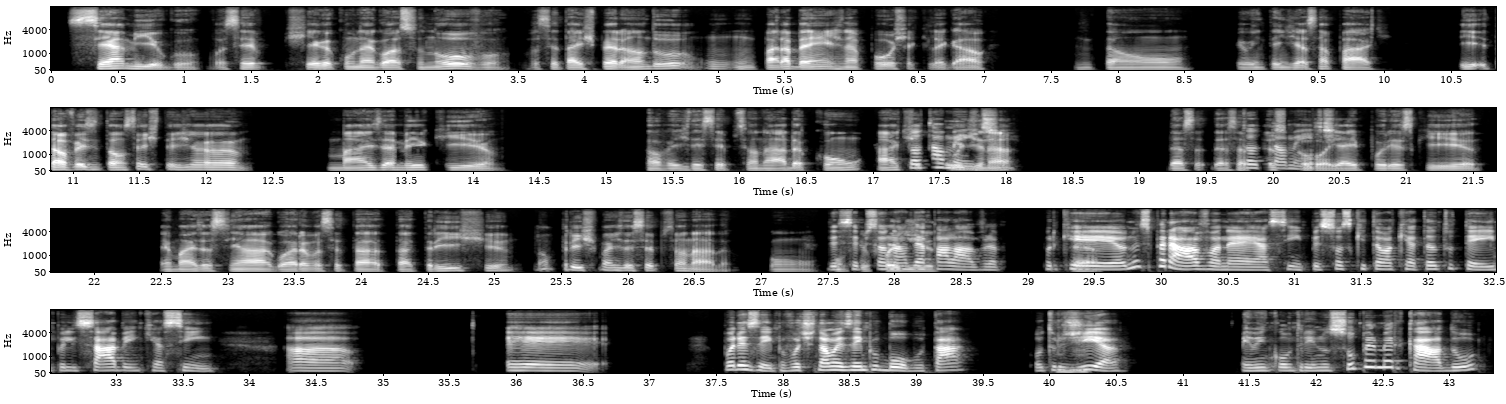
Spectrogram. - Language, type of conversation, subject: Portuguese, advice, Por que a comparação com os outros me deixa inseguro?
- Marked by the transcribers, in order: tongue click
